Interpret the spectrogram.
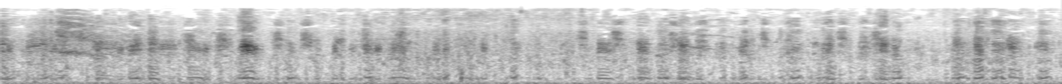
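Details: Many ducks quacking together in a dense, overlapping chorus of harsh nasal calls, steady throughout with one louder quack near the start.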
